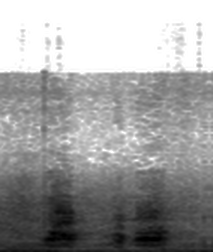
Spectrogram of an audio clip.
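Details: Two short, rough, nasal squawks from a macaw about a second apart, over faint background hum.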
